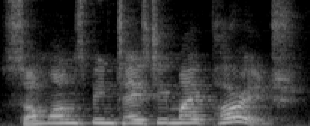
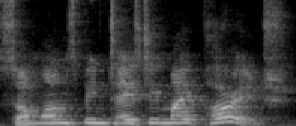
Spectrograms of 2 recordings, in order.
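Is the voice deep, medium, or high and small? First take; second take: medium; medium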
